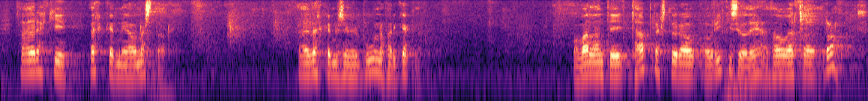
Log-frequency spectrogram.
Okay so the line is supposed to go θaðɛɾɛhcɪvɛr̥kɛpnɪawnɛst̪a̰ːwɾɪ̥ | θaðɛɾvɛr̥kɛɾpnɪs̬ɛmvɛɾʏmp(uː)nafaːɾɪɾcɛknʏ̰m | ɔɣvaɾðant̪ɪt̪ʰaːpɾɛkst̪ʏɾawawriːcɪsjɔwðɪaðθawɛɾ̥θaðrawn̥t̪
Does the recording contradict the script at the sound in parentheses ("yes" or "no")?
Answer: no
